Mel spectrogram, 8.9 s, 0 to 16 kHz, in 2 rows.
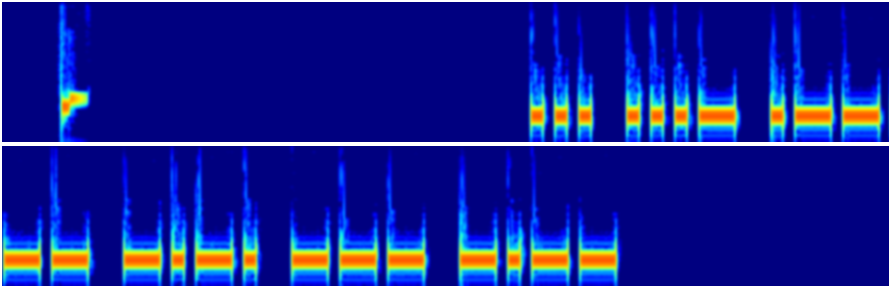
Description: Morse code, heard as a keyed tone, about 20 wpm, 700 Hz. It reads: SV1COY
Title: DXCC-100 Call Signs - 6 Characters - 20wpm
